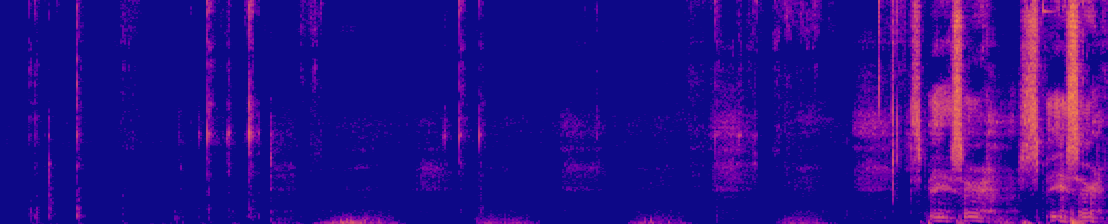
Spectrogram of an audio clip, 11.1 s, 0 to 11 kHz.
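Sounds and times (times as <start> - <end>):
small metal lock parts clicking: 1.8 - 2.8.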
